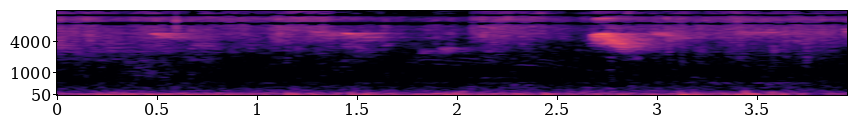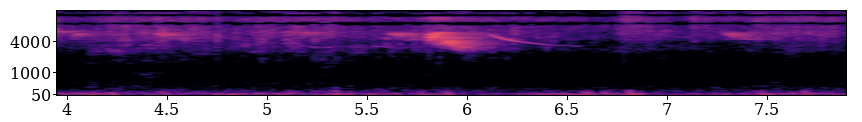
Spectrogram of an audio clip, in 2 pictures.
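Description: Birds chirping in short high calls, with the two clearest about three and six seconds in, over a steady low rumbling noise.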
